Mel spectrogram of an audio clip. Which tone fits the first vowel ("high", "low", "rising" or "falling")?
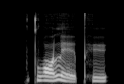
rising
